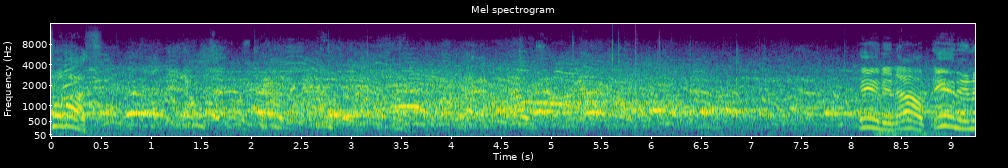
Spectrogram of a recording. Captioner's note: crowd chatter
